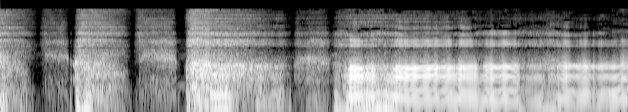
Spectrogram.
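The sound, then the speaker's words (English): A voice imitates labored breathing: a few sharp gasps in quick succession, then a strained, wavering moan-like wheeze that stretches out for several seconds. “And I start getting a breathing disorder.”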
